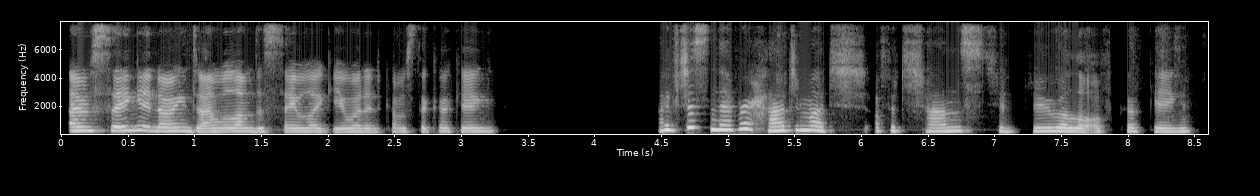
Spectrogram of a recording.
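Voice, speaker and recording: A young woman with a high, light voice chats with her viewers as she cooks at home. She, laughs easily, and answers chat messages as they come in. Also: moderate pace, a little mellow. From Sweden. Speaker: streamer. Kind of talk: casual chat while cooking on stream.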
